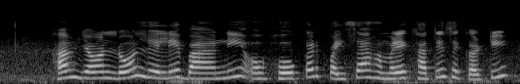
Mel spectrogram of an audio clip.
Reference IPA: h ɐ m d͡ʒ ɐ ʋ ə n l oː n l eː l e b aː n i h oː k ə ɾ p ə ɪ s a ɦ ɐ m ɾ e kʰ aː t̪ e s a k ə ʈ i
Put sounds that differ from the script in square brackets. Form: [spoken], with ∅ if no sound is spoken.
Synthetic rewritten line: h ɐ m d͡ʒ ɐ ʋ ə n l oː n l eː l e b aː n i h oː k ə ɾ p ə ɪ s a ɦ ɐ m ɾ e kʰ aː t̪ e s [e] k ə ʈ i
